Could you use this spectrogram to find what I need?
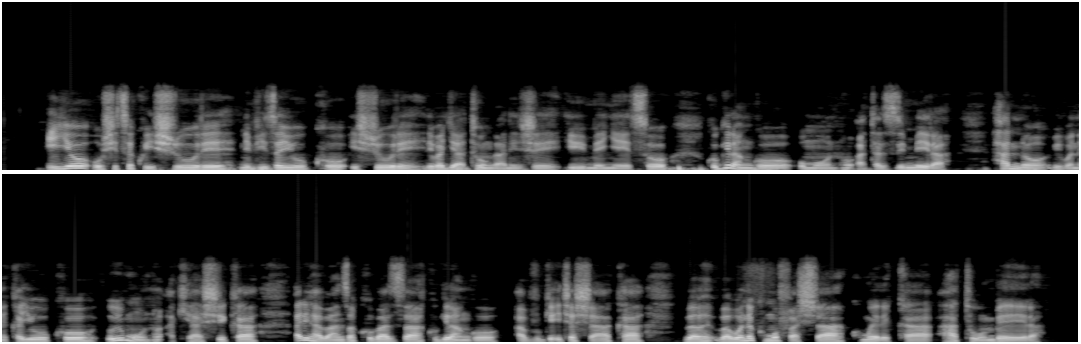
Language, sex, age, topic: Rundi, male, 36-49, education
